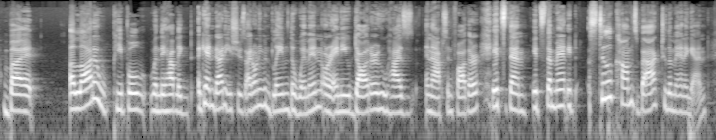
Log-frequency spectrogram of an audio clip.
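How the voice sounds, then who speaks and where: Fast-talking opinionated woman podcaster. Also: medium pitch. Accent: foreign accent. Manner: animated, opinionated, talks fast in bursts. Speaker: podcast host. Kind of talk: casual opinion podcast monologue.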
